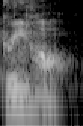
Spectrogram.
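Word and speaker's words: Greenhalgh: So yeah, don't pronounce the G-H on the end of the H-A-L.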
